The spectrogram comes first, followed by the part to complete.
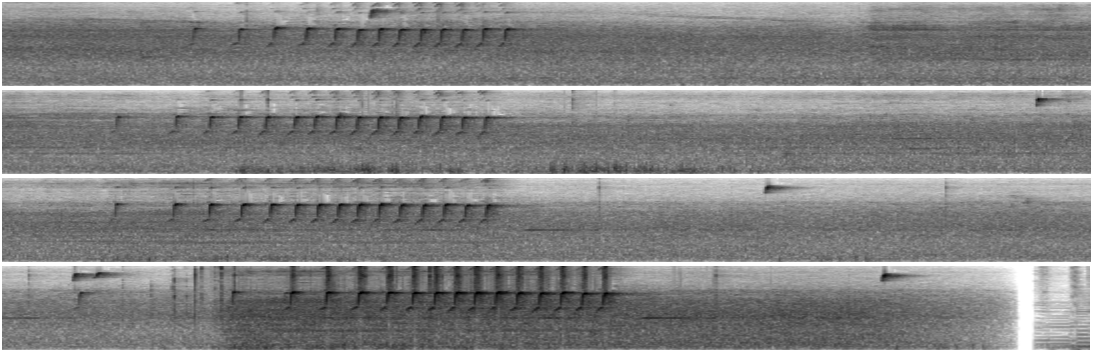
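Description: Northern cardinal singing: four bouts of rapidly repeated notes, about five or six a second, each lasting two to three seconds, the last near the end the loudest. A steady background noise runs underneath.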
